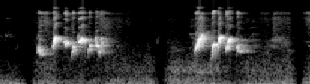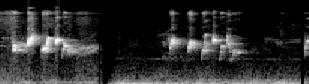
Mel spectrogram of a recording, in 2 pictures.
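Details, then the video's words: Caged red-whiskered bulbul singing for song training, in the styles called nap dok, mae bot and lak wai: four bright, warbled, chattering phrases, each about a second long, rising and falling through a high pitch, spaced roughly every two seconds, with a faint low hum. "นกกรงหัวจุก ร้องเล่นริก"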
